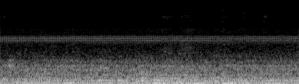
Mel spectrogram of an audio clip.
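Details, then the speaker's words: Van driving home after a service: over low road rumble, a thin steady high-pitched tone from down low, first suspected as a rattle, fan or reed switch; actually the disc lock alarm going off under the driver's seat. "Well, I've no idea what this noise is, it just came on. I don't think it's anything to do with the fan, it's coming from down there somewhere. No idea what it is, something's having a good rattle."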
